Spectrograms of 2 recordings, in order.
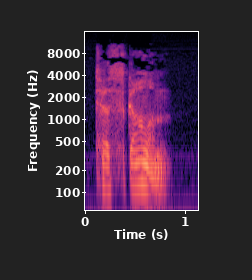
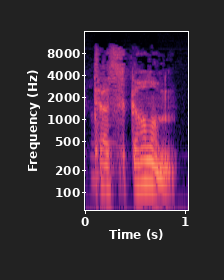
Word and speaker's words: Tusculum: Tusculum. Tusculum. – And Division Tusculum played Furman last night, and I'm going, yep.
